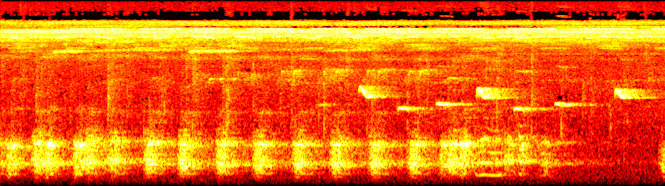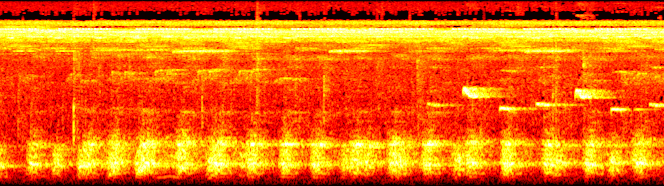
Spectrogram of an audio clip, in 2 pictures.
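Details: A howler monkey howls at dawn in Costa Rican jungle: a long train of gruff pulses about twice per second breaks briefly, then restarts. A persistent high insect whine continues, with falling whistled bird notes.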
